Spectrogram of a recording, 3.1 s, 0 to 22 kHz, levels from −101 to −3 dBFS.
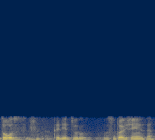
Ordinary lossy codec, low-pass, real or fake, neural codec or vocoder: none; 3.6 kHz; fake; codec, 16 kHz, 2 kbps, FunCodec, trained on LibriTTS, 25 frames a second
